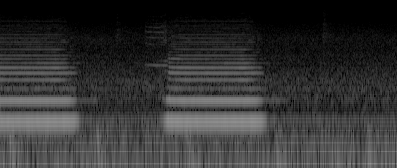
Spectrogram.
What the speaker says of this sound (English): Let's try out the horn.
